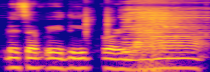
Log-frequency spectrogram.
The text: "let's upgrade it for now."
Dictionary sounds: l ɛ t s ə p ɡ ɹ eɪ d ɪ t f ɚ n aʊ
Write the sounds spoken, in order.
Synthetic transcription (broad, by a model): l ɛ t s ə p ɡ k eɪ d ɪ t p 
